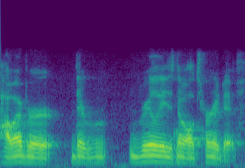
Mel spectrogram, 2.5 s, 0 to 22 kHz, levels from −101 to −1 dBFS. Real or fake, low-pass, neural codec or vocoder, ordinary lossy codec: real; 7.2 kHz; none; Opus, 24 kbps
